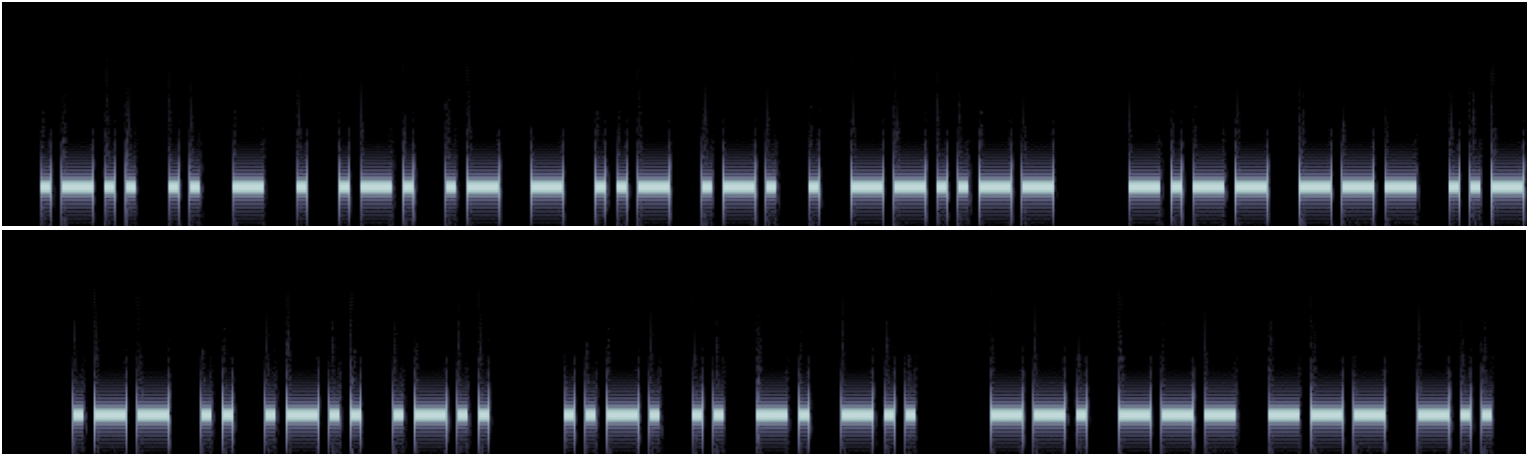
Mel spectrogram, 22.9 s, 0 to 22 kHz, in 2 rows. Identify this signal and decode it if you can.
Morse code, heard as a keyed tone, about 15 wpm, 700 Hz. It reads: LITERATURE, YOU WILL FIND GOOD
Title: Sentences from Top 1000 Words - Review Part 6 - 15wpm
